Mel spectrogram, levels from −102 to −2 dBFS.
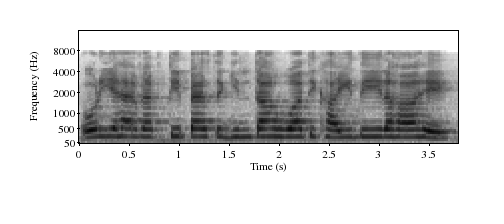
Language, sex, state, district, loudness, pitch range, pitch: Hindi, female, Uttar Pradesh, Saharanpur, -15 LUFS, 235-255 Hz, 245 Hz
